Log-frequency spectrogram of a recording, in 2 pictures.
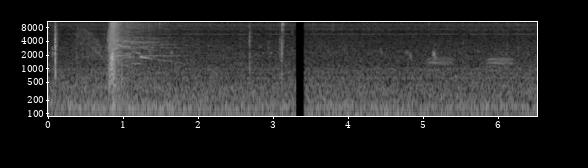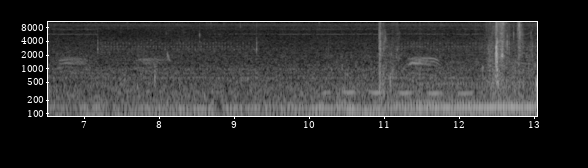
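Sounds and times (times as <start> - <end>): low outdoor hum: 0.0 - 13.0
bird calling: 4.4 - 13.0.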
